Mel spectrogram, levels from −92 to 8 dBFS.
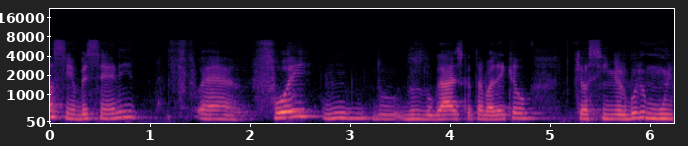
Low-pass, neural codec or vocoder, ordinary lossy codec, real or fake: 7.2 kHz; codec, 44.1 kHz, 7.8 kbps, DAC; none; fake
